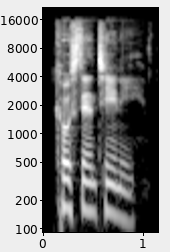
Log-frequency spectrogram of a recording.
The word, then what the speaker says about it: Costantini: Costantini.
